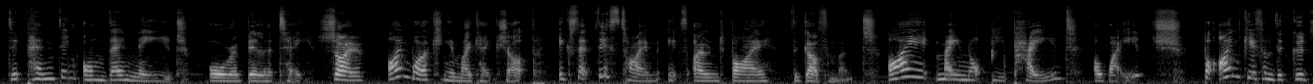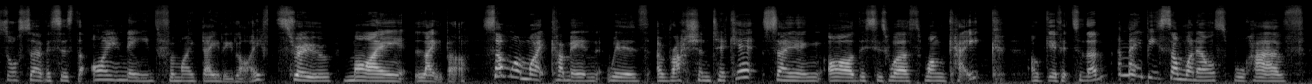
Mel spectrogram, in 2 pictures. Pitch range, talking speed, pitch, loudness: 160-215 Hz, 160 wpm, 175 Hz, -31 LUFS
